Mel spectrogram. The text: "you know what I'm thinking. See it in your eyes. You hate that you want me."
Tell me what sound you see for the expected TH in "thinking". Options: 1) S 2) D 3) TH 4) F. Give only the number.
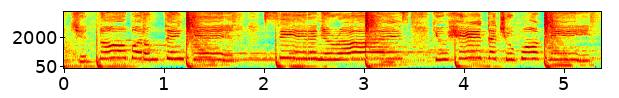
3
